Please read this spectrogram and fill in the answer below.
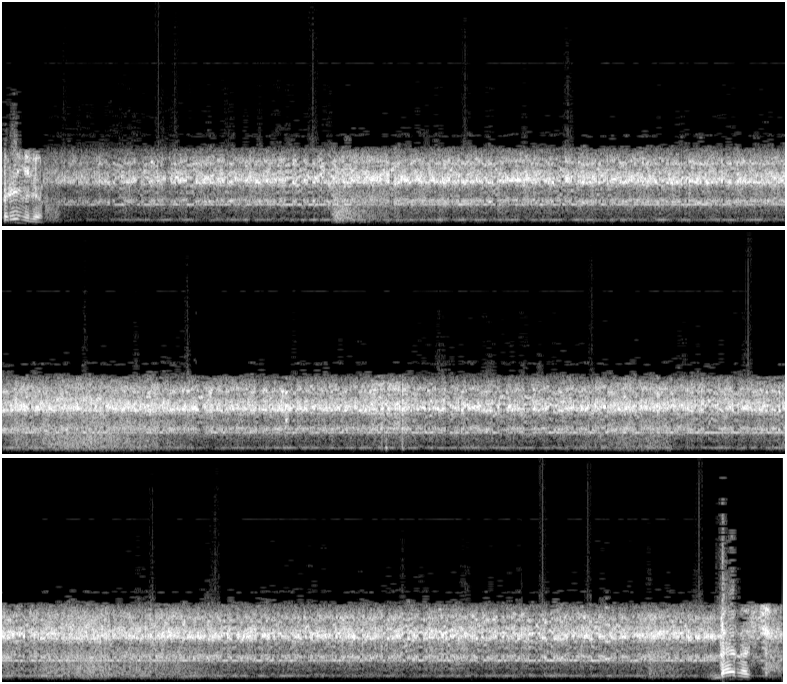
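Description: Steady hiss of an open space-to-ground radio link, with a steady hum running through it and cut off at the top like a radio channel.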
